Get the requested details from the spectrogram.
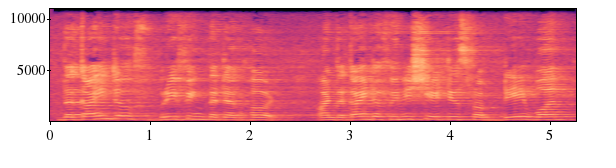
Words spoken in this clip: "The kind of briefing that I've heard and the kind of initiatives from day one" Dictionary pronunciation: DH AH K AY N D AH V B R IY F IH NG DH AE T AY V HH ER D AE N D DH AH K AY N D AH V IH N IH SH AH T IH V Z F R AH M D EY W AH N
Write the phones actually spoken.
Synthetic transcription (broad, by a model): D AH K AY N D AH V B R IY F IH NG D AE T AY V HH ER D AE N D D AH K AY N D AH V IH N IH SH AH T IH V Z F R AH M D EY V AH N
